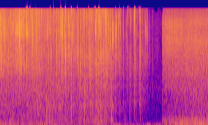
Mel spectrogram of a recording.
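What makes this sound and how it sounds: Pink and green silicone spatulas dig, scrape and stir a heap of coarse pink Himalayan rock salt, giving a dense, bright crackling and gritty crunching of shifting crystals. Near the end, the sound briefly drops away almost to silence before the crunchy scraping resumes.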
